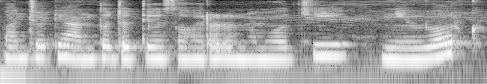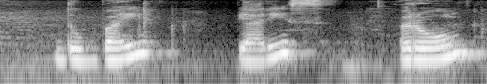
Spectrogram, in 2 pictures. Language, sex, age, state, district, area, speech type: Odia, female, 18-30, Odisha, Ganjam, urban, spontaneous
